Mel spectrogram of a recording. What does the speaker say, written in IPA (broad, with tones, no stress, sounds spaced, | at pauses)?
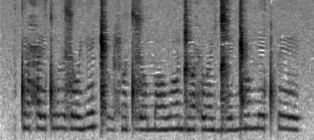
t ẽ˨ ħ eː˨ t w ɯ˨ z o˨ j ẽ˦ ǁ o̤˨ ɬ õ˨ t z o˨ m ɔ̃ː˨ w õ˦ d͡ʑ õ˨ ħ w ə̃˨ j d͡ʑ e˨ ŋ͡ǁ õ˦ ŋ eː˦ t p e˦˨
